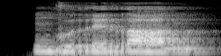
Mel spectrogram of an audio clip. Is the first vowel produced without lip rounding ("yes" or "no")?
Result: no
